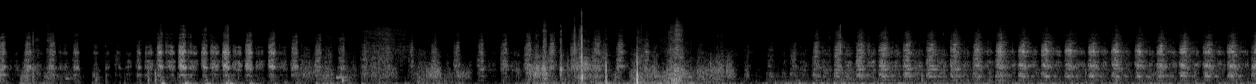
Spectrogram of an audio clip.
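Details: Eleven-month-old Saint Bernard Lara, at play with a pygmy rabbit, breathes in rapid rasping pants; the middle stretch turns rougher and uneven, then the last few seconds become a fast, regular panting beat.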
